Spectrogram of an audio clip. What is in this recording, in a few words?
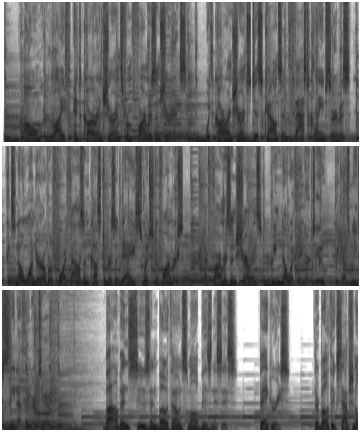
Explainer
